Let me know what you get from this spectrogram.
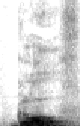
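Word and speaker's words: glof: bag it's spelled g l f and it's pronounced glove only there it's not a glove that you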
